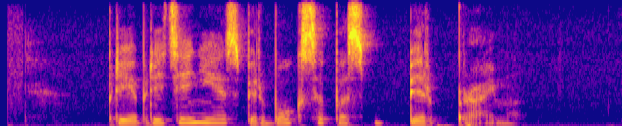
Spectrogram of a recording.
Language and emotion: Russian, neutral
